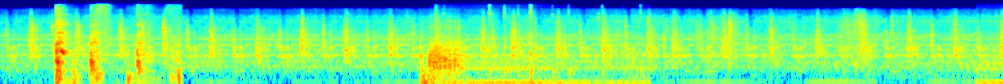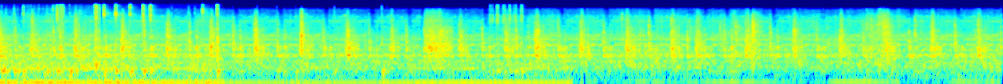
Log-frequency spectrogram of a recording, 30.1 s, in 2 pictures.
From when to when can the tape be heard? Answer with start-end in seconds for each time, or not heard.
6.3-7.0, 15.8-16.6.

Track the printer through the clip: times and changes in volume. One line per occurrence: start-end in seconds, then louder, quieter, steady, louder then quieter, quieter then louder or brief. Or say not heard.
0.0-30.0 steady.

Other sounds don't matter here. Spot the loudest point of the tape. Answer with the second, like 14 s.
7 s.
